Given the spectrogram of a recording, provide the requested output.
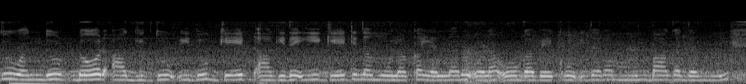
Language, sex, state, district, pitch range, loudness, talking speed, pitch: Kannada, female, Karnataka, Raichur, 200-220 Hz, -21 LUFS, 120 wpm, 210 Hz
